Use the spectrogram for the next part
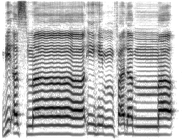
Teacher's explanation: اب اس میم ساکن پر غنہ نہیں ہوگا کیونکہ اس کے بعد فا ہے۔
